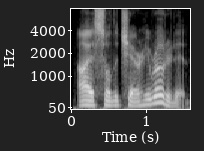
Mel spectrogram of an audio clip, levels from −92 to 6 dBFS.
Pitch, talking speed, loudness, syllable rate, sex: 140 Hz, 300 wpm, -14 LUFS, 6.8 syllables/s, male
